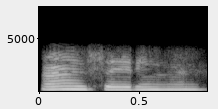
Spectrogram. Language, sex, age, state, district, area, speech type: Tamil, female, 18-30, Tamil Nadu, Tiruchirappalli, rural, conversation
